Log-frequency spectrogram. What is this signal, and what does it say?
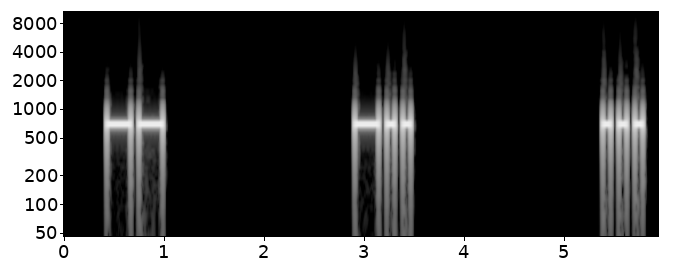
Morse code, heard as a keyed tone, about 15 wpm, spaced as for 4 wpm, 700 Hz. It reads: MDS
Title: USA Call Signs - 5 Characters - 8x Character Spacing - 15wpm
